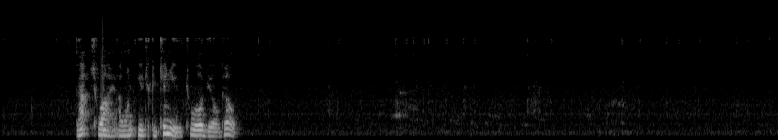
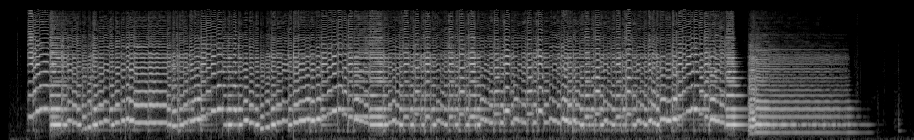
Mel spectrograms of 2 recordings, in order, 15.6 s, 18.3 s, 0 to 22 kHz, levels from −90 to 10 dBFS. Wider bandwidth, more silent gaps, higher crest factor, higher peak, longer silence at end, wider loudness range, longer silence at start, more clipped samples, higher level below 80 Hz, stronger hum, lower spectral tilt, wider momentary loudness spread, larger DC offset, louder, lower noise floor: second, 7.6 kHz vs 16.5 kHz; neither; first, 24 dB vs 18 dB; second, -12 dBFS vs -2 dBFS; first, 10.85 s vs 1.2 s; first, 10 LU vs 2 LU; first, 1.55 s vs 0.55 s; neither; about the same, -70 dBFS vs -68 dBFS; neither; first, -8.5 dB/octave vs 0.5 dB/octave; about the same, 8 LU vs 8 LU; neither; second, -29 LUFS vs -19 LUFS; first, -77 dBFS vs -70 dBFS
